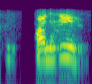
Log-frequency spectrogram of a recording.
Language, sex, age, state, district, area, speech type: Punjabi, female, 60+, Punjab, Fazilka, rural, conversation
